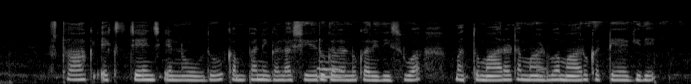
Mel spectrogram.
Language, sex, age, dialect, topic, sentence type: Kannada, female, 25-30, Coastal/Dakshin, banking, statement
